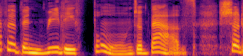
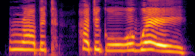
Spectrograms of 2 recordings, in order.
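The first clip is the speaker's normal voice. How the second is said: higher, simple bear voice; Pooh, innocent and fumbling; 8 semitones higher, 4 dB louder than usual. A narrator's reading. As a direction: play a guileless little bear. Pooh speaking in the story.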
